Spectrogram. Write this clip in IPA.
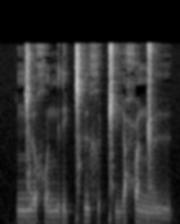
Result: ŋ͡ǀ ʉ χ u n i ɾ i ǀʰ ʉ x ɵ ǁ i ħ ɵ ŋ͡ǁ ʉ

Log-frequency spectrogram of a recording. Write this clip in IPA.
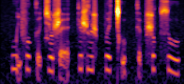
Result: w ḭ f o k ə̰ t͡ɕ o ʂ ɛ̰ | k e ʂ lʲ u ʂ pː ɘ ɪ̯ ǀʰ ṵ kː ɛ̰ p ʂ o p s u

